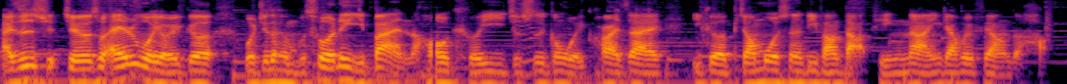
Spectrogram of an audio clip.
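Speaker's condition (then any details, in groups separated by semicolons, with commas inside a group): No condition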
